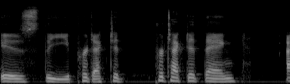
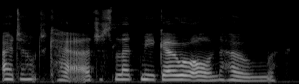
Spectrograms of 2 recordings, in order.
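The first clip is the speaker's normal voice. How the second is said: lazy, pompous, self-satisfied voice, pitched high; 6 semitones higher than usual. Trying out a voice for the character Larissa, lazy pompous. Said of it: "the lazy version of pompous".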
